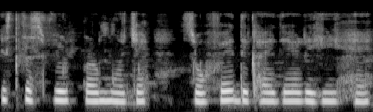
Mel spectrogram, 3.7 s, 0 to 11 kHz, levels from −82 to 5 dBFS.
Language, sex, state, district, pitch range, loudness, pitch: Hindi, female, Arunachal Pradesh, Longding, 230-245 Hz, -16 LUFS, 230 Hz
